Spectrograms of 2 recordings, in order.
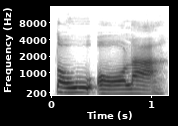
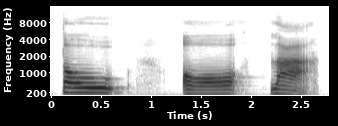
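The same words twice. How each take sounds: First: It is said at normal speed. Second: It is said very slowly.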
